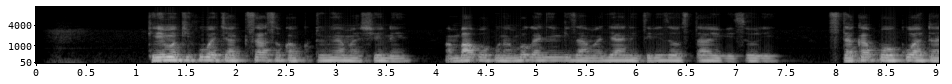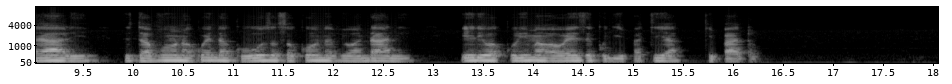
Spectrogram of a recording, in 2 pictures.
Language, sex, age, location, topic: Swahili, male, 25-35, Dar es Salaam, agriculture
